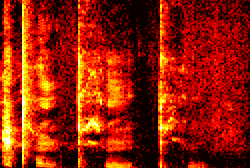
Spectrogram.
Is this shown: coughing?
yes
